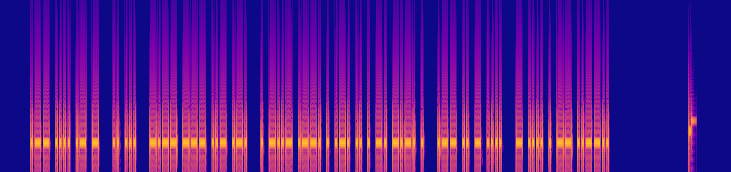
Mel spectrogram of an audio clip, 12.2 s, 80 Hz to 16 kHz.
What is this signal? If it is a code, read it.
Morse code, heard as a keyed tone, about 34 wpm, 700 Hz. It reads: WHAT IS YOUR EXPERIENCE WITH THEM?
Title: Sentences from Top 600 Words 35wpm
